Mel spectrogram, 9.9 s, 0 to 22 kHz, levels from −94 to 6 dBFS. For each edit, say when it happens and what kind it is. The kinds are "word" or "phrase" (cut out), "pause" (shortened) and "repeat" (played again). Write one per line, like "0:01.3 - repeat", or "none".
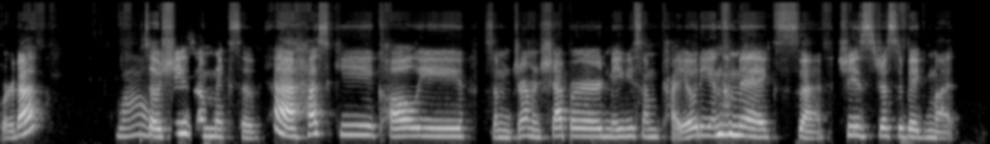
0:02.6 - pause
0:04.8 - pause
0:08.3 - pause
